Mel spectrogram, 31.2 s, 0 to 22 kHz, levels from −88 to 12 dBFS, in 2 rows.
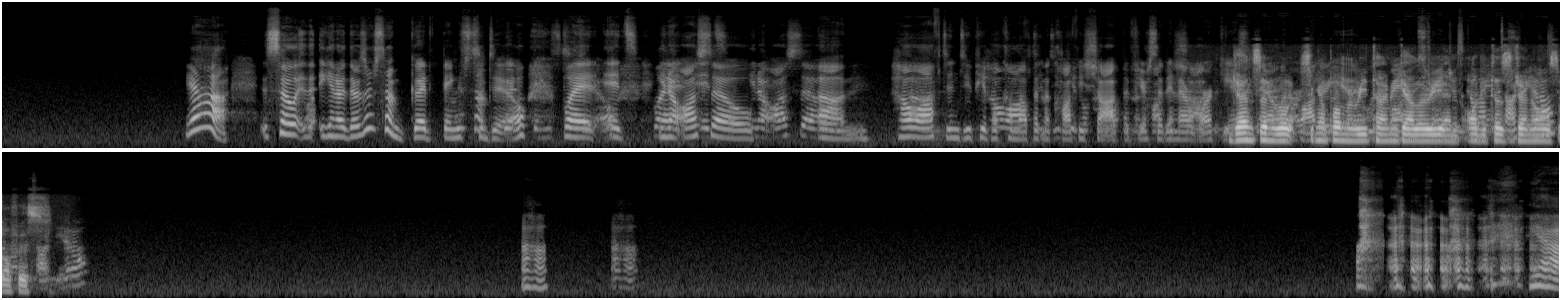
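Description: A faint repeat of the speech, roughly 15 to 20 dB down, trails about 0.89 s behind at 3.02–3.15, 4.52–8.31, 9.06–13.9, 14.8–16.44, 21.65–21.94 and 30.03–30.93 s. This is echo leak, likely from the far side's loudspeaker audio slipping past its echo canceller.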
